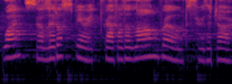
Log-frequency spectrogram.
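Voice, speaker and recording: A woman voicing a serene, solemn spirit lamb of death, speaking in calm, measured, poetic lines for a video game. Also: fairly high pitch, noisy background, natural voice. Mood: gentle, storytelling. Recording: echoing game voice over loud music.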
